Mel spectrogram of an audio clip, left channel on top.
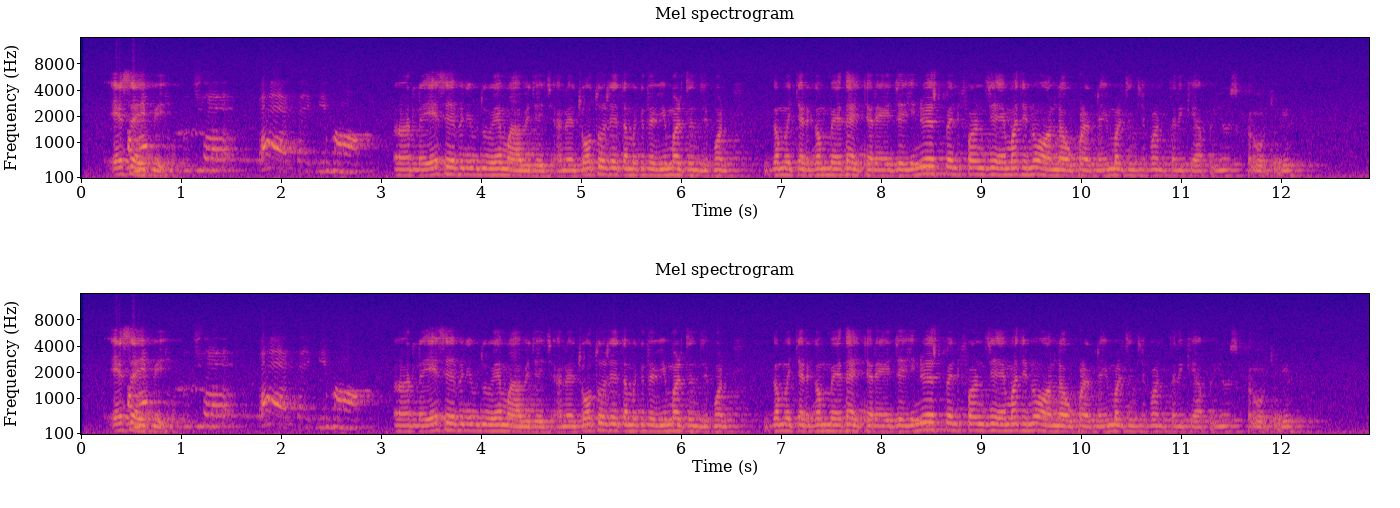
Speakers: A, on the left (about 35°); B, on the right (about 85°).
A: એસઆઈપી
B: અમાંત મીઠું છે હૈ એસ આઈ પી હા
A: હ એટલે એસ આઈ બધ એમાં આવી જાય છે અને ચોથો જે તમે કીધું ઇરજન્સી ફંડ ગમે ત્યારે ગમે થાય ત્યારે જે ઇન્વેસ્ટમેન્ટ ફંડ એમાંથી નોલાવું પડ એટ ઇમજન્સી ફંડરીકે આપડે યુઝ વો થયું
